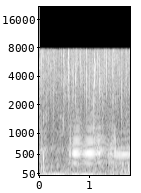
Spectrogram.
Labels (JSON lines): {"label": "biophony, croak", "recorder": "SoundTrap 500"}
